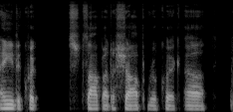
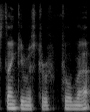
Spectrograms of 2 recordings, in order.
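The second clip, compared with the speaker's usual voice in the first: uncharacteristically meek tone. Voicing an intimidated character thanking a shopkeeper: uncharacteristically meek thanks. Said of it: "In the most uncharacteristic way of Harbinger, he says".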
